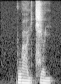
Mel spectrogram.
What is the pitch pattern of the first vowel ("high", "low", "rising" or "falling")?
low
